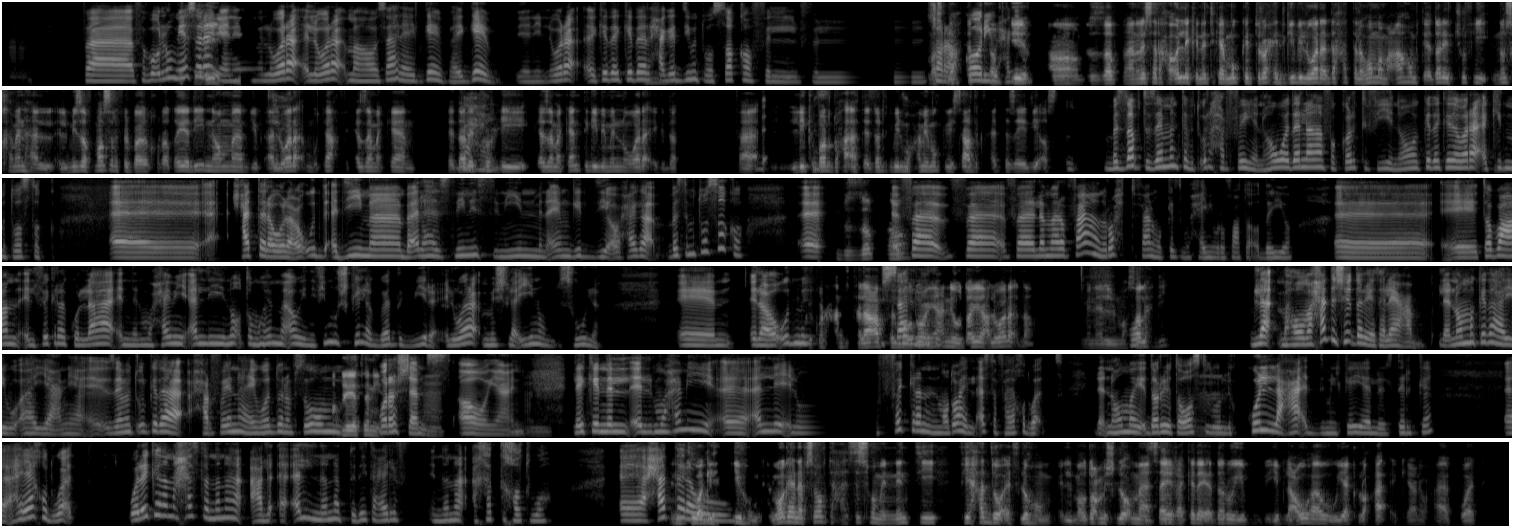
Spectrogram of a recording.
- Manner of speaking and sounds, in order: distorted speech; unintelligible speech; tapping; static; other noise
- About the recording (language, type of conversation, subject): Arabic, advice, إزاي أتعامل مع الخلاف بيني وبين إخواتي على تقسيم الميراث أو أملاك العيلة؟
